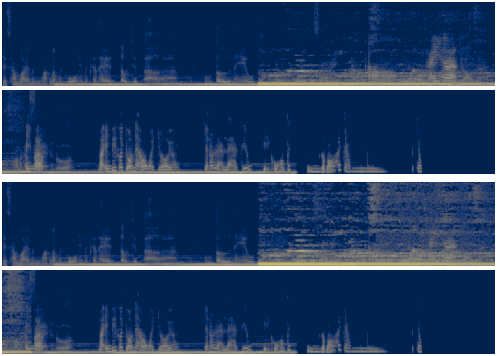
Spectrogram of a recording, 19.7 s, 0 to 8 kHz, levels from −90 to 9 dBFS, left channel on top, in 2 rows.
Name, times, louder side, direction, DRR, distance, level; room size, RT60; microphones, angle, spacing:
voice 1, 0.0-3.7 4.1-7.4 8.6-11.3, equal, ahead, 4.0 m, -49 dB
sound 1, 1.0-15.8, right 1 dB, 20° right, 1.1 m, -31 dB
sound 2, 5.1-10.5, right 7 dB, 65° right, 0.3 m, -16 dB
voice 2, 7.3-8.0 8.3-9.1 10.3-10.7 11.8-13.4 13.9-15.6 16.0-17.5 18.2-18.3, left 2 dB, 25° left, 2.2 m, -37 dB
head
